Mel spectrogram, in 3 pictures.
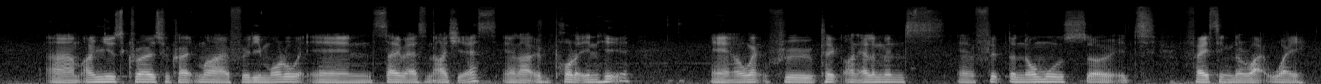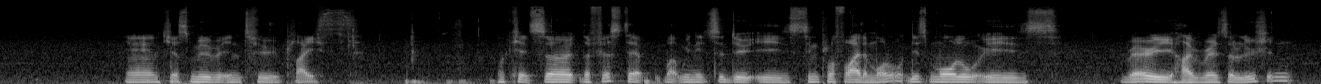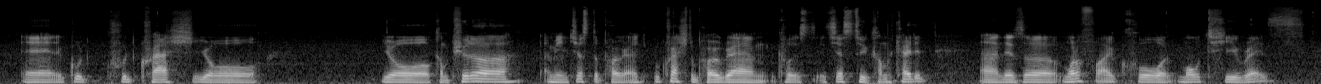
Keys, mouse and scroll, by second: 6.7 click, 12.3-14.7 alt+middle drag, 15.8 click, 17.2 F8, 21.7 click, 36.5-38.9 scroll down 1, 38.9 click.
